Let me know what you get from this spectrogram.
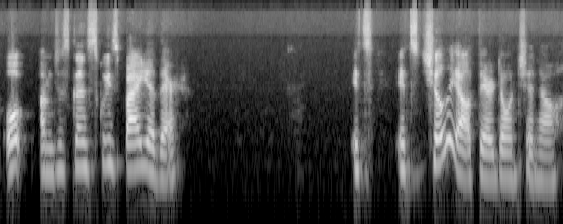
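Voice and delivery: folksy Minnesota neighbour squeezing past; hammed-up Minnesota accent. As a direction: lay the Minnesota accent on thick, chatty. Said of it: "they love my Minnesota accent".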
